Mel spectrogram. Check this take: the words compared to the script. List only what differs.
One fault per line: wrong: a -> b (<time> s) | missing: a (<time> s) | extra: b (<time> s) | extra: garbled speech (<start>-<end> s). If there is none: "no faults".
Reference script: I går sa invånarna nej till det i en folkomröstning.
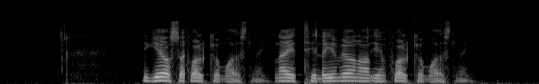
wrong: invånarna -> folkomröstning (1.8 s)
wrong: det -> invånarna (3.2 s)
